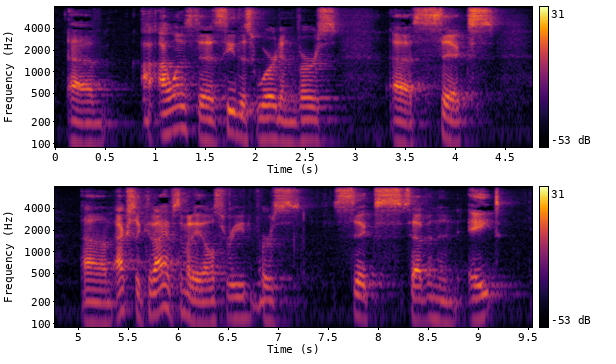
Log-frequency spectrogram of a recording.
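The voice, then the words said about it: Strained, struggling voice. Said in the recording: “my voice is struggling a little bit this morning.”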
